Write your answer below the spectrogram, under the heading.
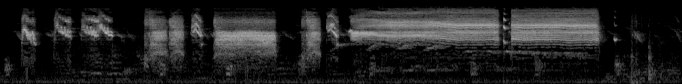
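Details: Streaked weaver singing as a lure: quick scratchy chirps lead into a hissing buzzy phrase, then a long, steady sizzling buzz of about three seconds, ending with soft clicks.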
